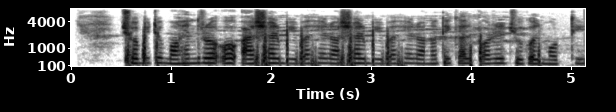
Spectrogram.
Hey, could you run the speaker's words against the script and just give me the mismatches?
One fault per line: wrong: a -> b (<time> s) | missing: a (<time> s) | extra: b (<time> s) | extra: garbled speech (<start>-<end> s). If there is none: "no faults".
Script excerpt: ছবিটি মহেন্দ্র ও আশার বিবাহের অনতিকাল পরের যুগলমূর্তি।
extra: আশার বিবাহের (2.6 s)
